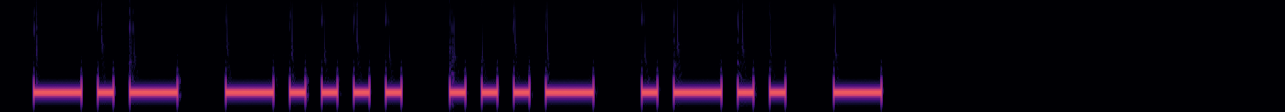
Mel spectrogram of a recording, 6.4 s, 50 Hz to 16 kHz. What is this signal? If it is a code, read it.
Morse code, heard as a keyed tone, about 15 wpm, 700 Hz. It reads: K6VLT
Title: USA Call Signs - 5 Characters - Repeated 3x - 15wpm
